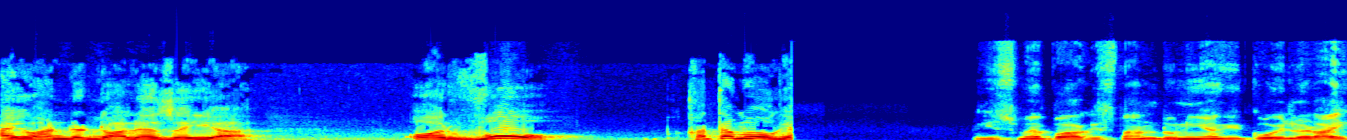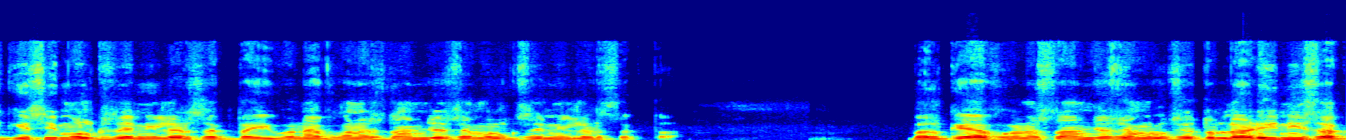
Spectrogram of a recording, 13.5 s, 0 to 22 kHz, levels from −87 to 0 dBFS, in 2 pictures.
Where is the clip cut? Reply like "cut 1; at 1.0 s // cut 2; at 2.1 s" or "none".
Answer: cut 1; at 4.0 s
